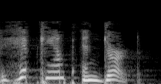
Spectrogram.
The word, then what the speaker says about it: Dyrt: And then I've also used the Dirt app. It's spelled D-Y-R-T, mm-hmm.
